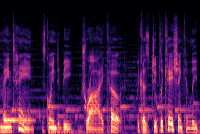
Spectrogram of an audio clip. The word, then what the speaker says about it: DRY: first of those is dry code now I'm always going to pronounce that as dry but it's actually three letters D R Y which stands for don't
